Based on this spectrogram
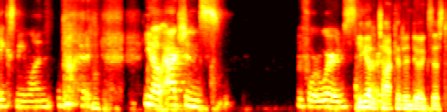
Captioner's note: laughs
